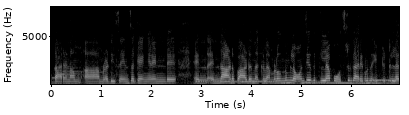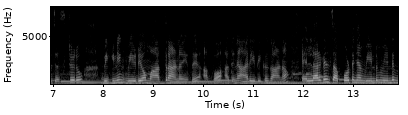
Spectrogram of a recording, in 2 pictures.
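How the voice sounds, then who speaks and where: A woman vlogger chats informally to her viewers, mixing in English words as she announces her small business. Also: medium pitch. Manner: chatty, informal, addressing viewers directly with English words mixed in. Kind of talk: casual vlog announcement to viewers. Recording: clear music playing behind voice.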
